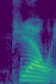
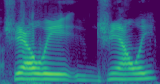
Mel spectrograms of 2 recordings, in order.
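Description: First: Said in the usual way. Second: Higher and louder, grandly inviting; theatrical invitation. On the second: Pretend. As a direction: sweep them in with a flourish. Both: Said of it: "repeated playful invitation".

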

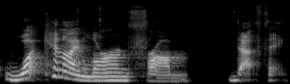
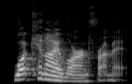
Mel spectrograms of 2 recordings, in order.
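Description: First: Slow thoughtful question. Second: Said in the usual way. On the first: Shown as a demonstration. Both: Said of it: "here's the questions I ask".

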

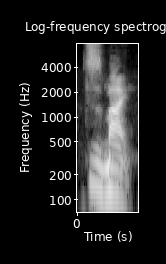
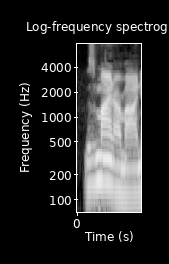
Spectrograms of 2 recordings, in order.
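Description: First: Said in the usual way. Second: Mine stressed, a bit louder, playful; teasing claim on mine. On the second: Acted. Teasing Armand that the story is mine, stressing mine. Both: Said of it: "You can tell your story later".

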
